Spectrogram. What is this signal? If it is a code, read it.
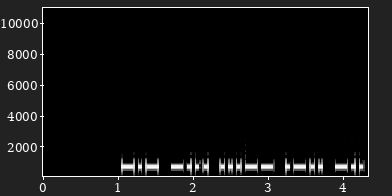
Morse code, heard as a keyed tone, about 22 wpm, 700 Hz. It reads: KB3LD
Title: USA Call Signs - 6 Characters - 6x Character Spacing - 22wpm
